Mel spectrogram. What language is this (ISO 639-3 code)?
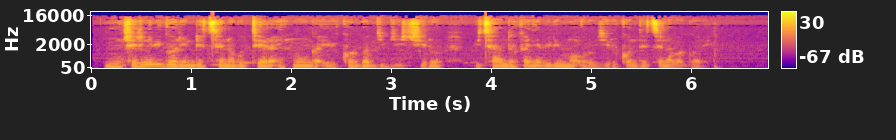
kin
